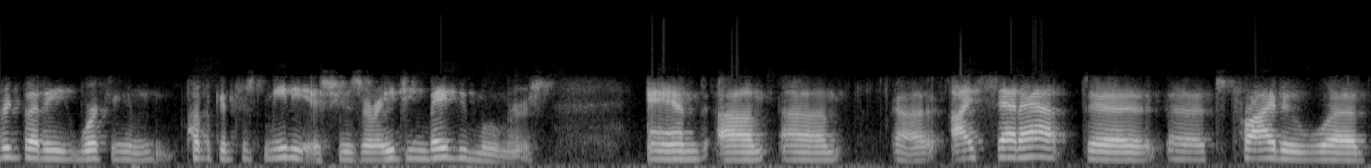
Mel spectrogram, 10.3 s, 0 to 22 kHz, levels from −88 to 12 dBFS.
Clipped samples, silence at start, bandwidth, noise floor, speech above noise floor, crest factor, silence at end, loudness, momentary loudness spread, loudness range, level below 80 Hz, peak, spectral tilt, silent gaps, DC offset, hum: under 0.1%; 0 s; 4.3 kHz; -49 dBFS; 29 dB; 16 dB; 0.05 s; -20 LUFS; 12 LU; 4 LU; -56 dBFS; -4 dBFS; -8 dB/octave; none; under 0.1%; none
